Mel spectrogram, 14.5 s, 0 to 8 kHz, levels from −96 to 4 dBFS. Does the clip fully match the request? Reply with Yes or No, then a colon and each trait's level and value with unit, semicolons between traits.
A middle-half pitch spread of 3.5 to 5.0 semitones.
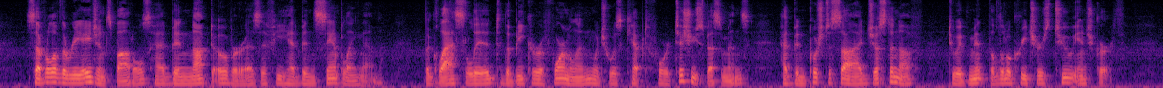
No: average, 3.1 semitones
